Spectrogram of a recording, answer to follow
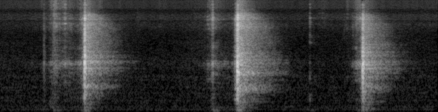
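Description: Chef's knife chopping a pepper on a wooden cutting board: three separate cuts, each a sharp knock on the board with a short scraping tail, spaced well over a second apart.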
